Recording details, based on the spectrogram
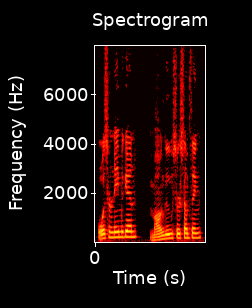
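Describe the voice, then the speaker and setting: A man's voice: high-pitched, very animated, fast, warm tone, voice pushed up. A male narrator acts out a hot-tempered teenage boy from a hero story. He is brash and hostile, throwing out curt, grunting lines with open contempt. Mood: scornful.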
